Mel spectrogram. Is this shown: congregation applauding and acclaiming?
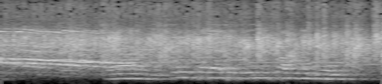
yes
